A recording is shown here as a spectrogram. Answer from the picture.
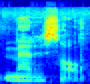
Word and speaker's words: Marisol: And the baby's name is Marisol. Say it again? Marisol. Marisol. They are very particular, I guess, about a Central American pronunciation, and we'll get it eventually. But I'd say Marisol, but she's Marisol, yeah.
